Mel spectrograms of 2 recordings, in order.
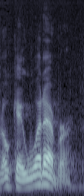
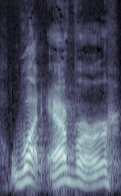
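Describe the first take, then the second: First: Said in the usual way. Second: Loud, drawn-out "whatever", rising at the end; with attitude. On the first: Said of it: "She just said". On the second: Shown as a demonstration. Preacher mimicking Sarah's reply, exaggerated attitude. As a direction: stretch it out loud and sassy. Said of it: "Say it with attitude".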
